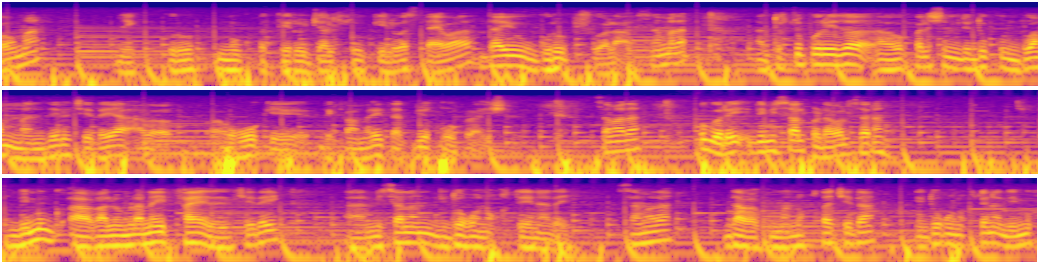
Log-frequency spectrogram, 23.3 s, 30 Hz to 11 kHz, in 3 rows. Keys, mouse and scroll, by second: 0.7 click, 3.2-4.4 drag, 5.0 scroll down 1, 13.1-13.7 click, 13.7-15.5 scroll down 1, 15.5 click, 17.9-22.6 drag.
